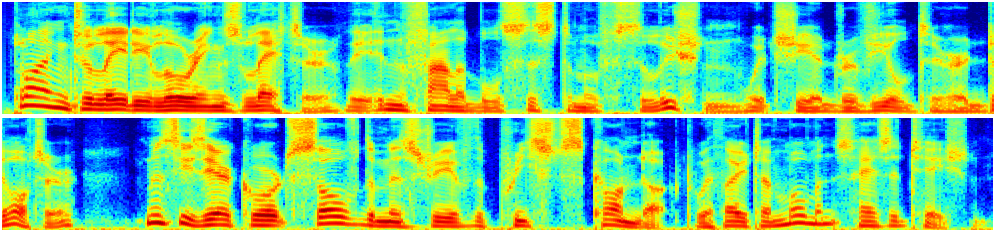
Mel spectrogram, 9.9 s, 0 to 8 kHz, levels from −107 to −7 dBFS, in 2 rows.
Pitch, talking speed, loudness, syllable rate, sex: 110 Hz, 180 wpm, -18 LUFS, 5.7 syllables/s, male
